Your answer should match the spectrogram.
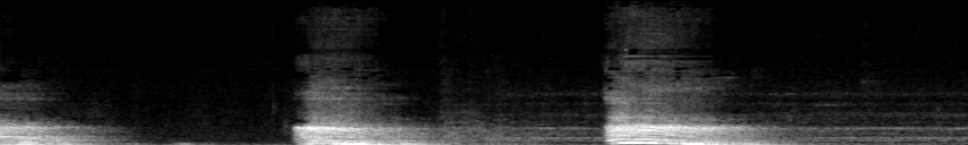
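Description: A man's strained vocal exhalations with each rep of dumbbell hammer curls: three long groans about two seconds apart, each falling in pitch.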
